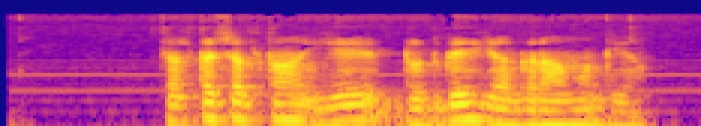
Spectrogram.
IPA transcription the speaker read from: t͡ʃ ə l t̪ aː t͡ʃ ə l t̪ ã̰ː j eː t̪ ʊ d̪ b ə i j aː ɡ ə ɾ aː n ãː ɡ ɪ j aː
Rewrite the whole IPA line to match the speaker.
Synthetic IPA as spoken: t͡ʃ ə l t̪ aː t͡ʃ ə l t̪ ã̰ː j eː d̪ ʊ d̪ ɡ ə i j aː ɡ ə ɾ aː m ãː ɡ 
